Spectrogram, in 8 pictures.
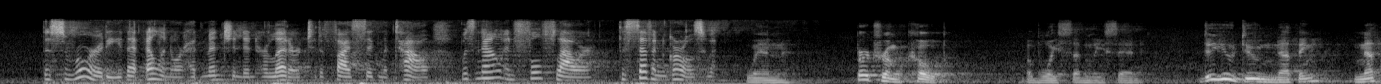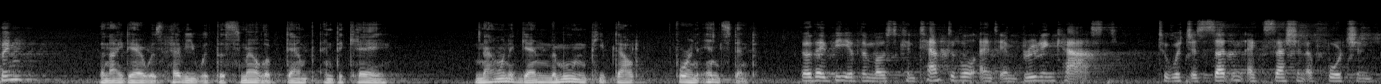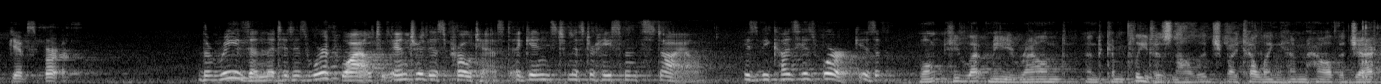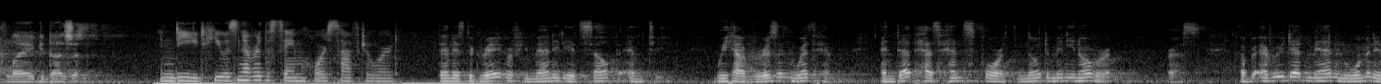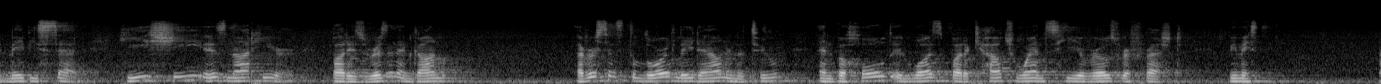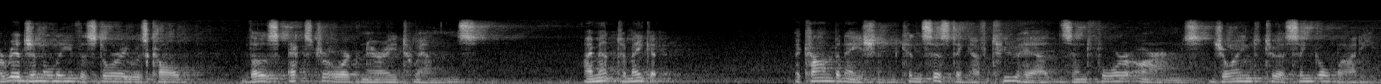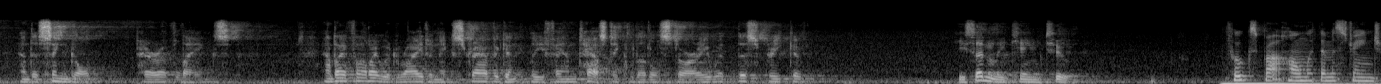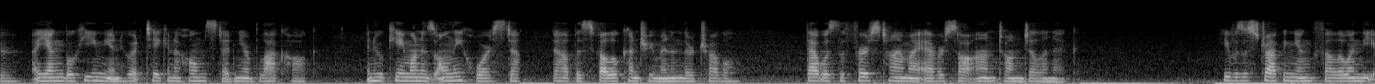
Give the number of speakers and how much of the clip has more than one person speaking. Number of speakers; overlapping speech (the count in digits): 8, no overlap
